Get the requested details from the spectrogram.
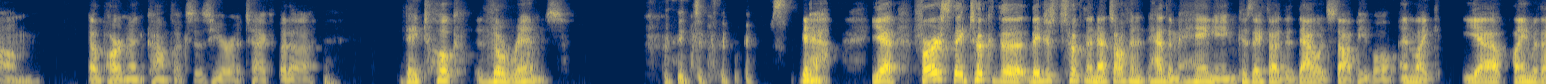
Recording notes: First college zoom podcast!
